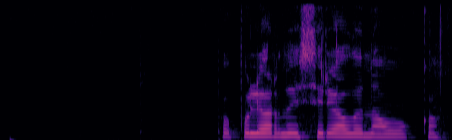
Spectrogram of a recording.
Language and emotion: Russian, neutral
